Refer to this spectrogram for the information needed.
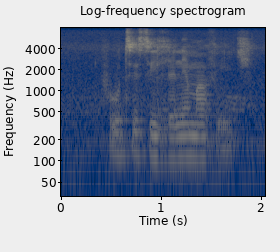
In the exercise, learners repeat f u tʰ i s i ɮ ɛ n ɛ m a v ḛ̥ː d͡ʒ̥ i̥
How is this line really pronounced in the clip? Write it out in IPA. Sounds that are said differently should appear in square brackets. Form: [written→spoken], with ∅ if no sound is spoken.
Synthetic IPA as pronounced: f u tʰ i s i ɮ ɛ n ɛ m a v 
